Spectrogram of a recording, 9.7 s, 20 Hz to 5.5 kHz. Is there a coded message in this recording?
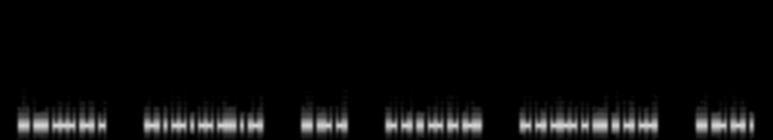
Yes: Morse code from 0.3 to 9.4 s, heard as a keyed tone, about 50 wpm, 600 Hz. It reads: SHORT REMEMBER SUN ANIMAL ANYTHING SURE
